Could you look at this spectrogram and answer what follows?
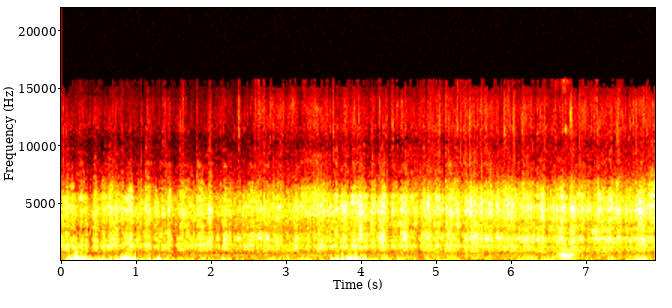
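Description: A flock of ducks near rice paddies calls steadily with honking, quacking cries throughout, close and fairly loud amid some background voices and rustling.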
